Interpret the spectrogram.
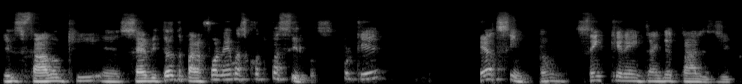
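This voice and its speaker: A man's voice: a little high, very animated, moderate pace, husky. A man, giving a university lecture and explaining step by step while checking in with his students. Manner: explanatory, checks in with listeners often. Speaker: university professor.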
